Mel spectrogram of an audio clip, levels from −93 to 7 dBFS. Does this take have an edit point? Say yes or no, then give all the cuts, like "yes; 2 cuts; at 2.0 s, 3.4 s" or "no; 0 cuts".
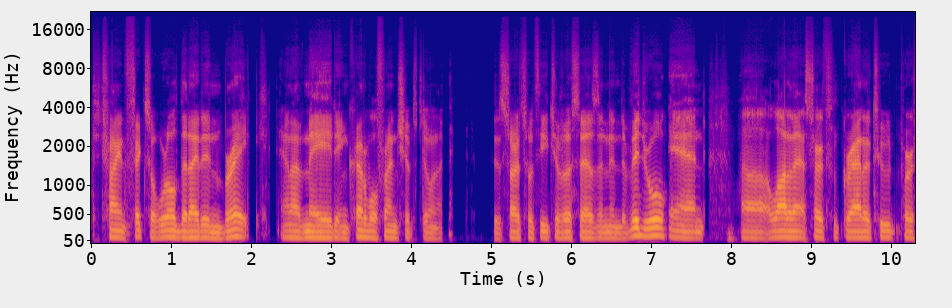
yes; 1 cut; at 5.1 s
